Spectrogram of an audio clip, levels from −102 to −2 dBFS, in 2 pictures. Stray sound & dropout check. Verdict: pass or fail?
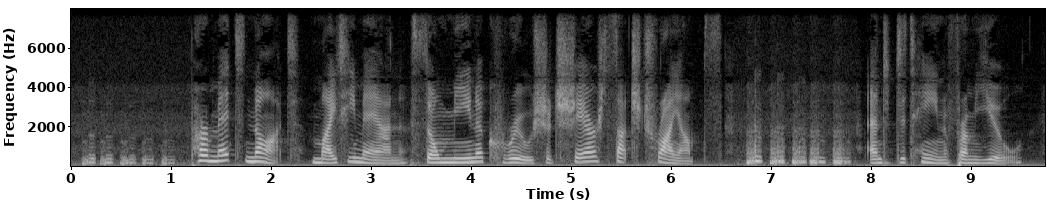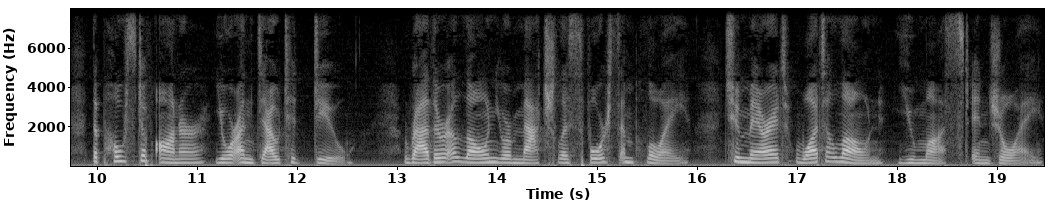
fail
